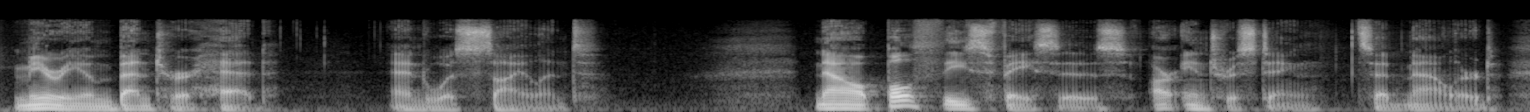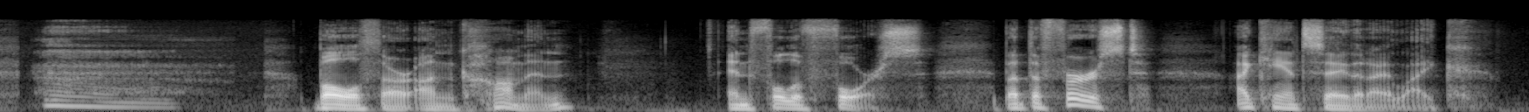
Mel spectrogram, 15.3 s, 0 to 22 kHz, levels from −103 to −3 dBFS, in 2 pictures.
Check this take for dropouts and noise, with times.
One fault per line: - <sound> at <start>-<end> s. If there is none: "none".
- sigh at 7.8-8.8 s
